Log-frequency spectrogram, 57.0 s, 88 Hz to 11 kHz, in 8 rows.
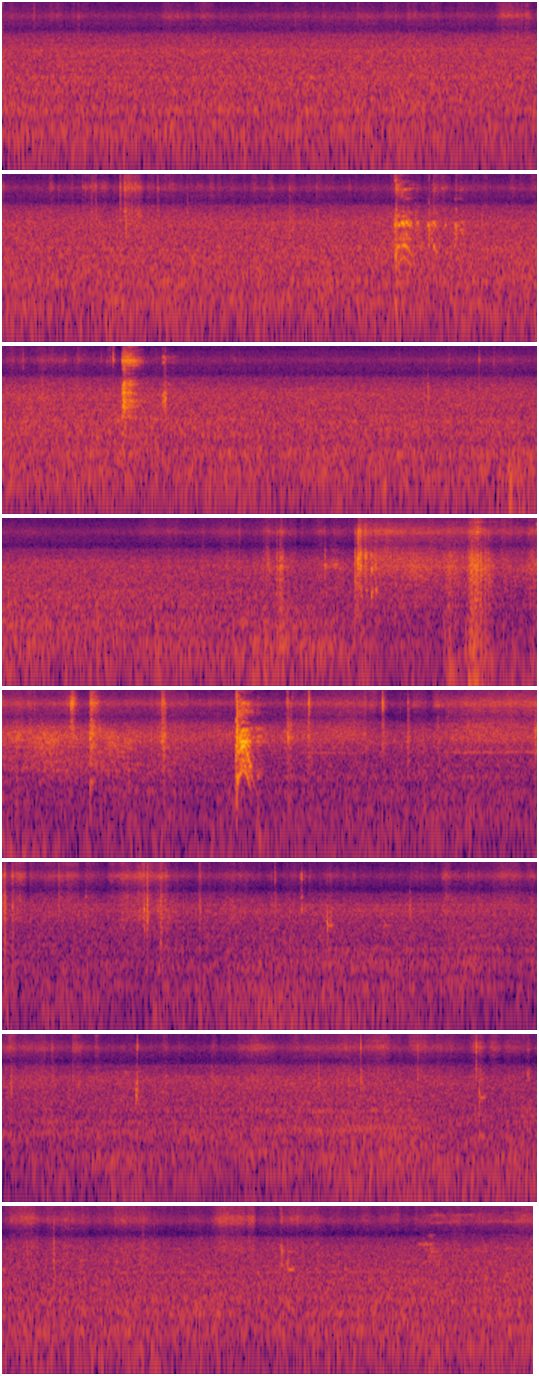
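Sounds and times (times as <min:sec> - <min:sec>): car road and engine noise: 0:00.0 - 0:57.0.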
